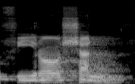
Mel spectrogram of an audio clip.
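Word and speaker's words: فِرَاشًا: sini tanwin ya fathatain tulisannya itu firosyan tapi barusan kita bacanya firosya nah ini namanya Mad Iwat jadi Mad Iwat ini adalah tanwin fathatain ini yang karena kita wakaf sehingga ini dibaca dengan ee menjadi firosya menjadi yang di sini harakatnya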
